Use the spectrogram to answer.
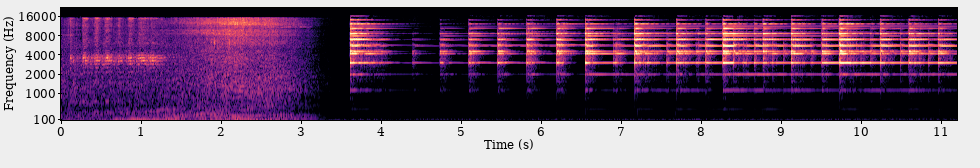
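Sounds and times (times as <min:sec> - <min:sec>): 
rumbling vehicle passing: 0:00.0 - 0:03.6
cable car bell clanging: 0:03.6 - 0:11.1.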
